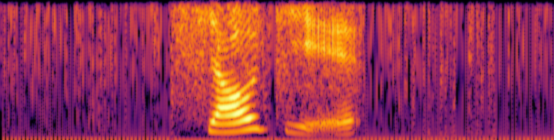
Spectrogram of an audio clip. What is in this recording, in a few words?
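"xiaojie", Chinese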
